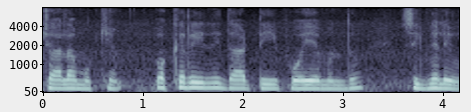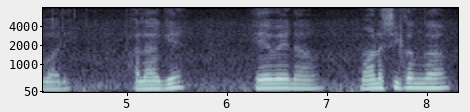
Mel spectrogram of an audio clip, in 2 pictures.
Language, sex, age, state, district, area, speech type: Telugu, male, 18-30, Andhra Pradesh, Nandyal, urban, spontaneous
